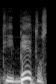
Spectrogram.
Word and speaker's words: VERT: うん、 VERT ベートさんと読みますね、すいま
